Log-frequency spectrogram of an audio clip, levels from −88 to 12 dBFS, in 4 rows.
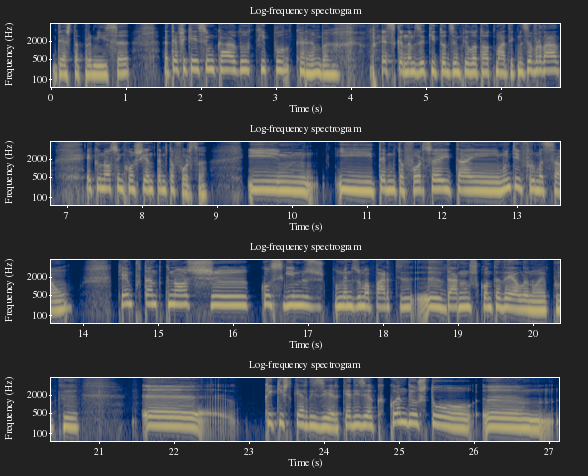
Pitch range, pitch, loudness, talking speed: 175-215 Hz, 195 Hz, -22 LUFS, 145 wpm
